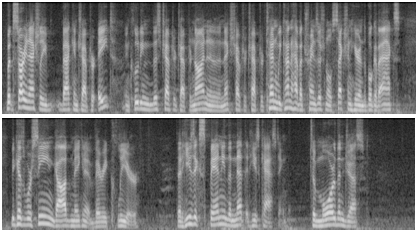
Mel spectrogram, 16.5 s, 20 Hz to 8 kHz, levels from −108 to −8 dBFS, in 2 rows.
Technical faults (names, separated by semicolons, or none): none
